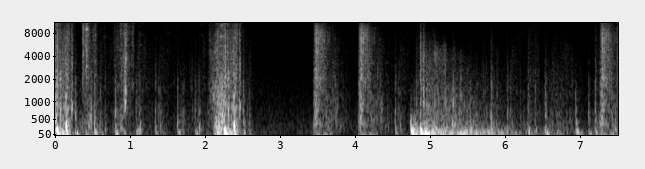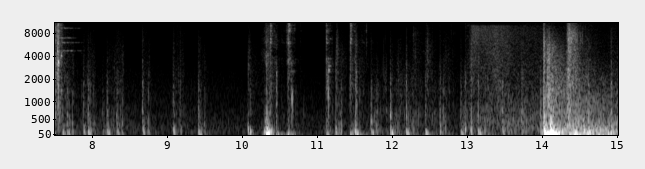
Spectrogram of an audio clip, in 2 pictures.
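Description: Quick footsteps patter over the ground.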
